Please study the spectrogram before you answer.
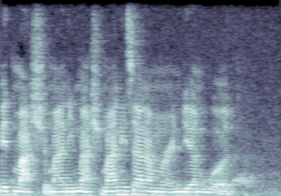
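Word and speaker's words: Mashramani: How do you pronounce the word for Guyana Carnival? Mashman, right? We have mash or Mashman, but we say mash for short.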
